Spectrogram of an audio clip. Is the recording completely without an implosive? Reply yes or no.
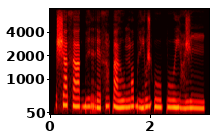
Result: yes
